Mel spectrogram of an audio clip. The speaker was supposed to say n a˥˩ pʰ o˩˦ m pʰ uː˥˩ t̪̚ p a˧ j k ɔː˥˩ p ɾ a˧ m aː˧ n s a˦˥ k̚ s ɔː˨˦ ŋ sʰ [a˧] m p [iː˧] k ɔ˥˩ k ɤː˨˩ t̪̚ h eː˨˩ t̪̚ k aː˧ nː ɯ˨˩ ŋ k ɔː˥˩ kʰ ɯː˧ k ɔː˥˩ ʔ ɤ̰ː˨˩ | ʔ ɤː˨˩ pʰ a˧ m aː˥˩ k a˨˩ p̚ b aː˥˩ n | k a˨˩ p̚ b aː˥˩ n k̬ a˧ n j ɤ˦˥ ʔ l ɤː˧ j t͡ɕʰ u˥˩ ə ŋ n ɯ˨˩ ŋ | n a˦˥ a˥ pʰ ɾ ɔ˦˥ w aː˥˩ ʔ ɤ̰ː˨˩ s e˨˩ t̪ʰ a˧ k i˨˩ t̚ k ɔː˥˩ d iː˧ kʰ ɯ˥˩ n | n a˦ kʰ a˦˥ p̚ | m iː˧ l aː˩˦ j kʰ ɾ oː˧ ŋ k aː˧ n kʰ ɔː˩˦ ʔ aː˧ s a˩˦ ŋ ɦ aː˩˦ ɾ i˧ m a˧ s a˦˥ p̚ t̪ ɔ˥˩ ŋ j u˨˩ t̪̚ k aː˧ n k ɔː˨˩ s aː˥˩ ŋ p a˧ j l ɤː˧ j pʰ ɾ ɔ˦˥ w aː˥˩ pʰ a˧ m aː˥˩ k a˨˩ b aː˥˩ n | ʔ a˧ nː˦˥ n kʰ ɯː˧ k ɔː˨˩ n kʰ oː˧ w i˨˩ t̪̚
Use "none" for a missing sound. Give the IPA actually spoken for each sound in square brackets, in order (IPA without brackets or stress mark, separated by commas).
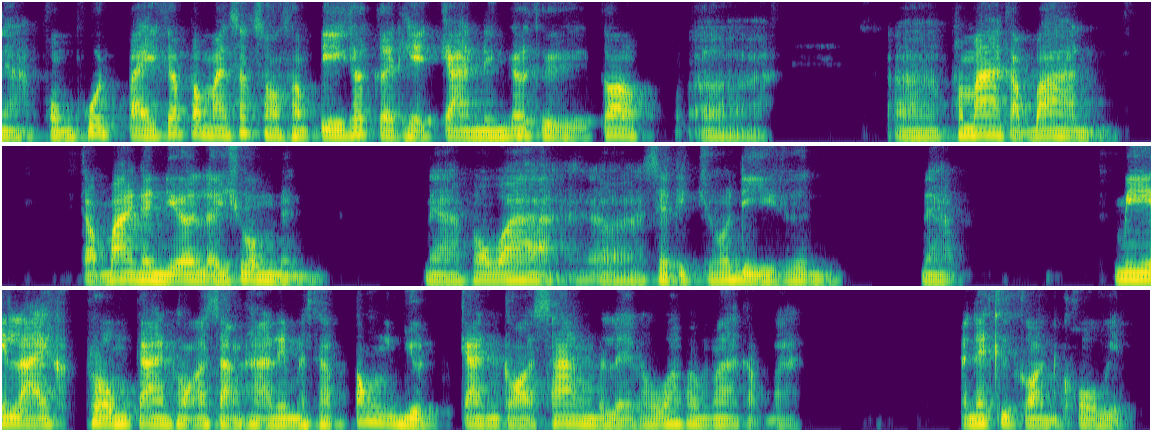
a˩˦, iː˧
